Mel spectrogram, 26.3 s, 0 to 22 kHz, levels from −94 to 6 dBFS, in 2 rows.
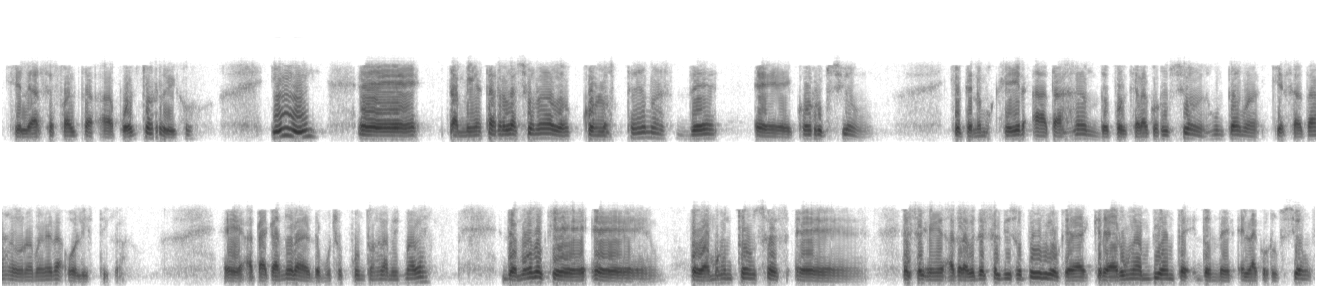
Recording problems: phone-call audio; poor line; nothing above 3.5 kHz
distortion; heavy; 10% of the sound clipped

